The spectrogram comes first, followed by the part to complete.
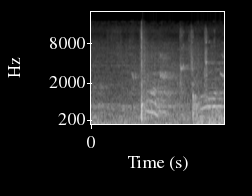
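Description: Tennis racket striking the ball on a serve, a sharp crack about a second in, followed by a second hit about half a second later as the ball is returned. Faint voices murmur underneath.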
